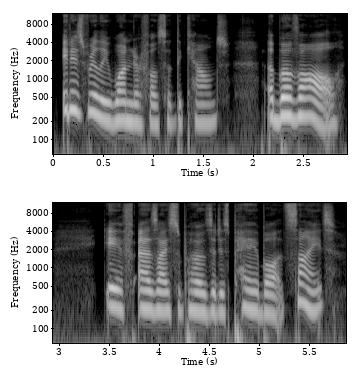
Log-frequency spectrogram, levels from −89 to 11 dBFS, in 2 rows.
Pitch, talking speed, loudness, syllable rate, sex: 210 Hz, 185 wpm, -20 LUFS, 5.6 syllables/s, female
